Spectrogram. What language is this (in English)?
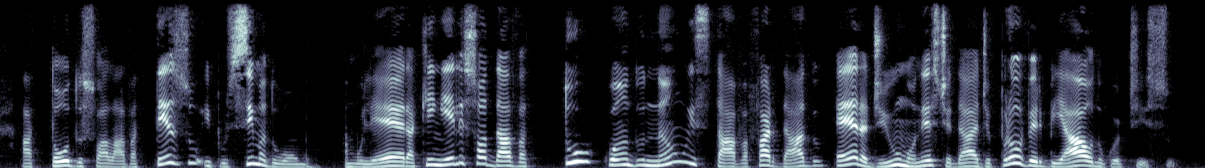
Portuguese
